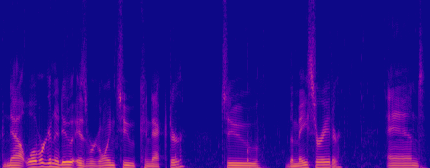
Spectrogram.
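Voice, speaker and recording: A man's voice: lowish voice, unhurried, no room sound. A young man with a slightly dry throat, chatting casually to viewers while he plays through a modded Minecraft series. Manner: relaxed, chatty, talks to viewers while playing. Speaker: gaming video host. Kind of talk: casual Minecraft modpack commentary.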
